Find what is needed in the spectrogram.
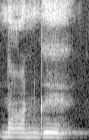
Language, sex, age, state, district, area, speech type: Tamil, female, 18-30, Tamil Nadu, Nilgiris, urban, read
